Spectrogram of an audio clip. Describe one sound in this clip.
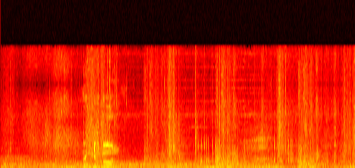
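Spell effects crackle and boom in a fantasy battle.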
